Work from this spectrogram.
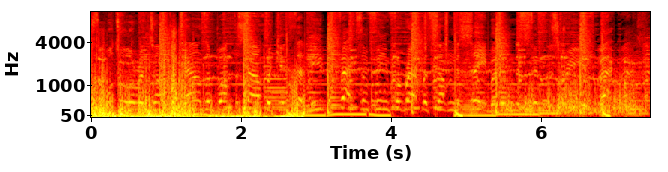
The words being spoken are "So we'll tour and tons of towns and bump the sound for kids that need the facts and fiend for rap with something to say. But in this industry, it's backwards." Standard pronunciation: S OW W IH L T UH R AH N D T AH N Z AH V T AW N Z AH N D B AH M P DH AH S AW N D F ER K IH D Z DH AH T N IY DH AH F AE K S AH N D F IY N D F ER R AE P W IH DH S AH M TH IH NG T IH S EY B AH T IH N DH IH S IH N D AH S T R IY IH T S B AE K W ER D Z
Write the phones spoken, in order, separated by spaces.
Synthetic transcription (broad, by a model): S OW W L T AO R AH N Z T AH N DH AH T AW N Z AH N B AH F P DH AH S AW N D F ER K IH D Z DH AH T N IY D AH F AE K S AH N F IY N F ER R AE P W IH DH S AH M TH IH NG T IH S EY B AH T IH N DH IH S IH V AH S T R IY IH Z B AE K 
